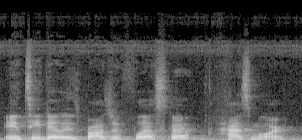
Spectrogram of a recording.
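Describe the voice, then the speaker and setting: A woman anchors a student newscast with crisp, scripted reading. A faint noise sits under her voice. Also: lowish voice, very animated, fast. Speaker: news anchor.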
